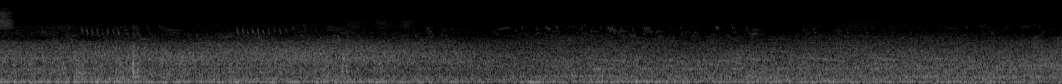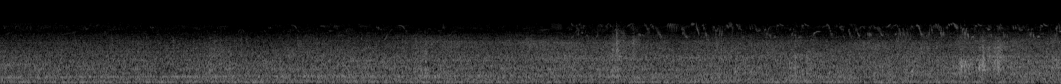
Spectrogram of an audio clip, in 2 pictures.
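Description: Ohmi Railway electric train heard from a distance as it approaches: a steady low rumble and hiss, with wheel clatter over rail joints starting and growing louder near the end.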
